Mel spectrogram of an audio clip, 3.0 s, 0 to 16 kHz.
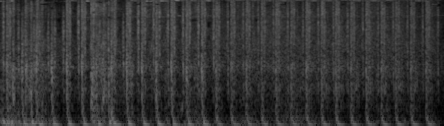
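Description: Sustained automatic gunfire in the video game Warzone 2, a rapid, loud, even burst of shots running the whole time with no talking.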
